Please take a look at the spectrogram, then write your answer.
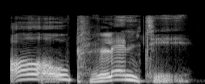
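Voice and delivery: high, mocking old witch drawing out plenty. A narrator's reading. Old witch mocking the scared boys, sneering. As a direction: sneer it like a crone. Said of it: "her voice would tear tin plate".

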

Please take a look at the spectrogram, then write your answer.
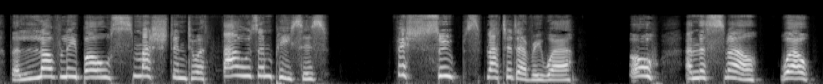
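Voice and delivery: high, theatrical gossip; milk the disaster for drama; high busybody wallowing in scandal; gossipy village woman. A narrator's reading.

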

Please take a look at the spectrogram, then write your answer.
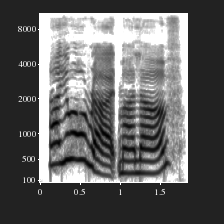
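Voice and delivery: concerned coat check lady asking a fainting pregnant woman; kindly coat check lady. Acted. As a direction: fuss over her like a kindly auntie. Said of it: "inquired a voice to her left".

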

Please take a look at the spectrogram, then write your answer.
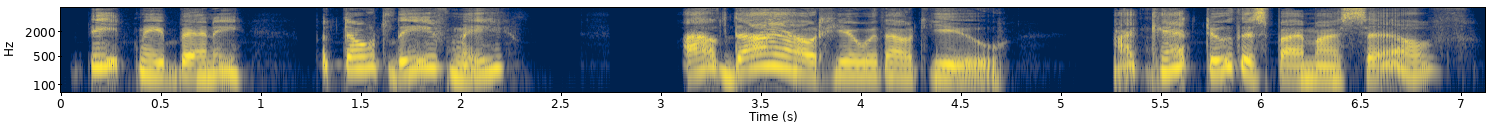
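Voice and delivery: high, pleading frightened woman; desperate begging. Acted. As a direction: beg him, terrified of being left. Carrie begs at his feet.

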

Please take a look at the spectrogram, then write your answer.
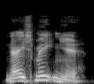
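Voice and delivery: put-on big guy's high-pitched Brooklyn accent. A narrator's reading. Big guy meeting a borrower, Brooklyn accent. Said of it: "said with a Brooklyn accent".

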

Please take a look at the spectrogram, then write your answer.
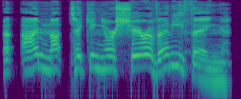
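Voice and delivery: put-on a kid protesting his innocence; little boy. Bobby denying he takes the lion's share, child voice.

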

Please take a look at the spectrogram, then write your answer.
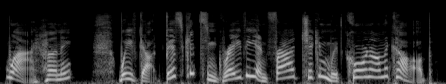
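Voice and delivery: high sugary lady voice listing the food; cooing church lady. Acted. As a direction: sweet-talk the child, high. Church lady coos at child.

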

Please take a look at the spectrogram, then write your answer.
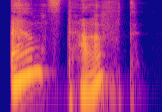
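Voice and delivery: woman blurting out her shock on the phone; blurted out. A narrator's reading. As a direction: blurt it out in disbelief. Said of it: "platzte Alyssa heraus".

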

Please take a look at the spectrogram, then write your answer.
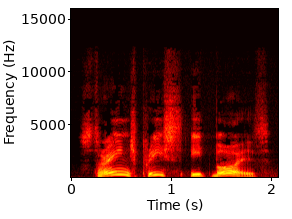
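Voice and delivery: ordinary delivery, nothing marked

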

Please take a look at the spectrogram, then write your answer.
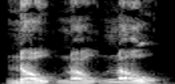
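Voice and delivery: high, loud panicked cry; barked. A narrator's reading. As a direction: cry out in panic, almost screaming. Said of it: "he barked".

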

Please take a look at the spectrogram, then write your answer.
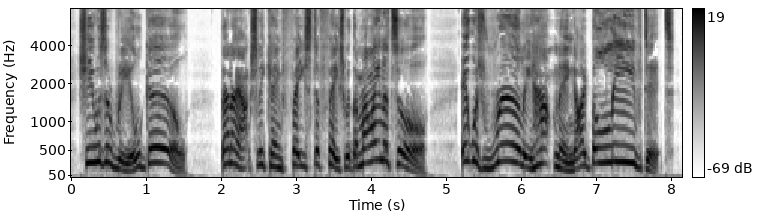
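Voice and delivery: put-on high, fast-rushing boyish gush; excited babbling. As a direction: tumble out the words like a thrilled kid. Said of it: "excitement and fear in his son's voice".

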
